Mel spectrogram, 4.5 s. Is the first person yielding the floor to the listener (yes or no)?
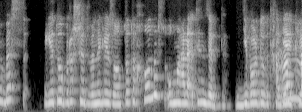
yes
